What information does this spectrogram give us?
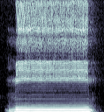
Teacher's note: হরফটির উচ্চারণ স্থান 2 ঠোঁটের শুকনো স্থান থেকে উচ্চারিত হয়।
